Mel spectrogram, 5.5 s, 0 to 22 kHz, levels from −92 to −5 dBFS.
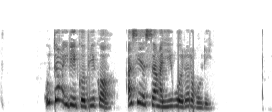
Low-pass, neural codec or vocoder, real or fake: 7.2 kHz; none; real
